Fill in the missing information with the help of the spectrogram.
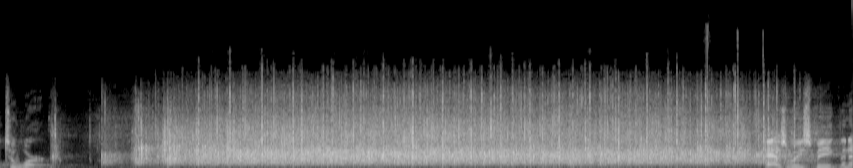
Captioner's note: applause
